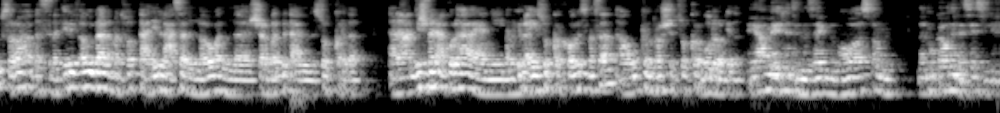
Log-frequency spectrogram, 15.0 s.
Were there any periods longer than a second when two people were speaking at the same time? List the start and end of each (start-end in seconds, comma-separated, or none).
none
